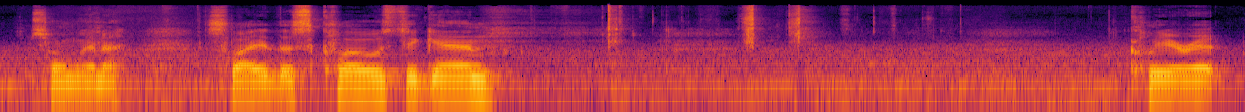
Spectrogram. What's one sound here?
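A metal caliper slides and clicks.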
